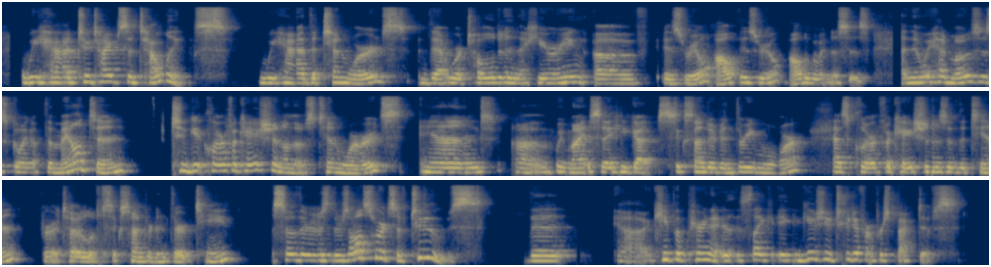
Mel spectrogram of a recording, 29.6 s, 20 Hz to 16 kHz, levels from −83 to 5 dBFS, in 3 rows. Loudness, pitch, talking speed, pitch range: -18 LUFS, 220 Hz, 160 wpm, 200-245 Hz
